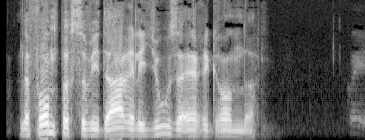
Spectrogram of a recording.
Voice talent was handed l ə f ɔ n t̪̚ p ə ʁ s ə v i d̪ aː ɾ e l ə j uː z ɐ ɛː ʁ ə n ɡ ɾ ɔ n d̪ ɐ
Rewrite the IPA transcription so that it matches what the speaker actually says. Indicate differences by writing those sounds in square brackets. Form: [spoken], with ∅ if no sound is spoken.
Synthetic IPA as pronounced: l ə f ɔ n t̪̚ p ə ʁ s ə v i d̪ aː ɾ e l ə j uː z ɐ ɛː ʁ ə [∅] ɡ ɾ ɔ n d̪ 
